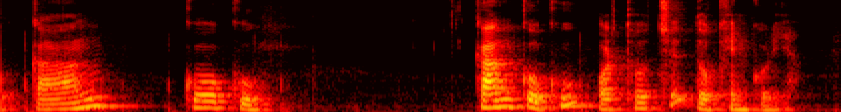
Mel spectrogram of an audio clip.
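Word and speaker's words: 韓国: থাকলে ন অং হয় এখানে ন অং হবে তো কাকু কাংকু অর্থ হচ্ছে দক্ষিণ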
